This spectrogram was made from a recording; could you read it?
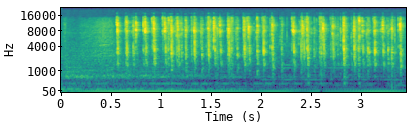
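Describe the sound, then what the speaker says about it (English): Rapid, uneven clacking of keys on a mechanical keyboard, close and fairly quiet, starting after a half-second pause and continuing in bursts with no talking. "Sorry for, like, mechanical keyboard ASMR there for a sec"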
